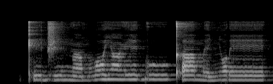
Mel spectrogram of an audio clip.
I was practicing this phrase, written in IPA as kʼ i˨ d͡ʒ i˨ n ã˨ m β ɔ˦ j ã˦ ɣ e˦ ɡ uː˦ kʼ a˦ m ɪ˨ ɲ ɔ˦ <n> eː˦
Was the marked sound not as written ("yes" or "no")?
yes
